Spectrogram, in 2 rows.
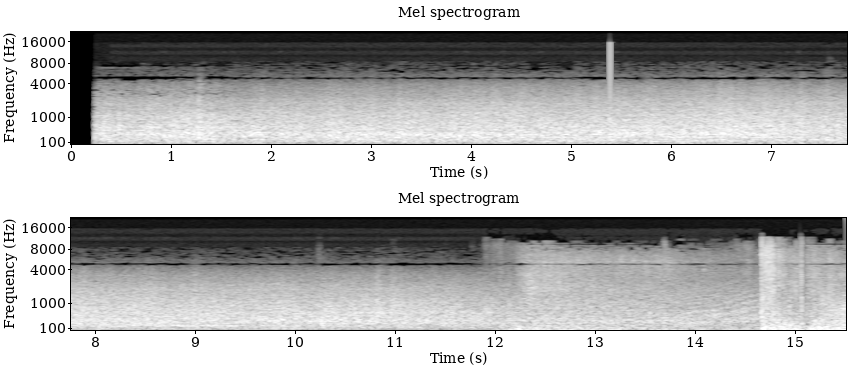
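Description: A steady rushing noise gives way, about twelve seconds in, to a heavier, deeper rumble. Near the end comes a sudden loud boom as the blast of the 2020 Beirut port explosion, a huge store of ammonium nitrate going off, reaches the filming position.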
